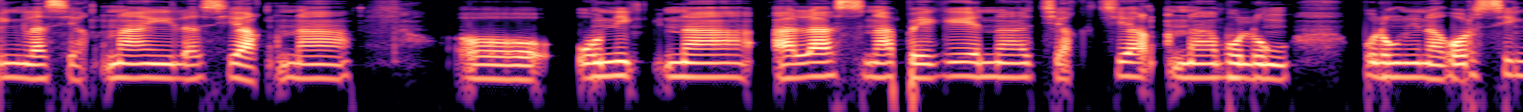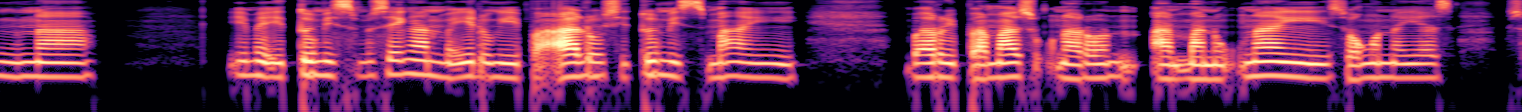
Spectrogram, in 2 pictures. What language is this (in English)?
Batak Mandailing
